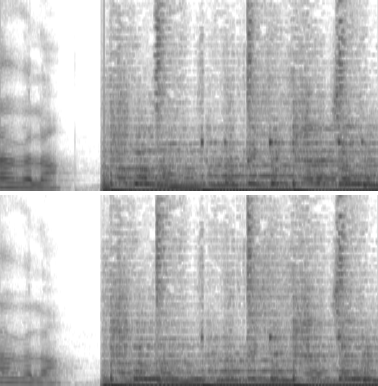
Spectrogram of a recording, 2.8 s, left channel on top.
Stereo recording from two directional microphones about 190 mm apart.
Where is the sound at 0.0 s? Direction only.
20° left (ahead or behind).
